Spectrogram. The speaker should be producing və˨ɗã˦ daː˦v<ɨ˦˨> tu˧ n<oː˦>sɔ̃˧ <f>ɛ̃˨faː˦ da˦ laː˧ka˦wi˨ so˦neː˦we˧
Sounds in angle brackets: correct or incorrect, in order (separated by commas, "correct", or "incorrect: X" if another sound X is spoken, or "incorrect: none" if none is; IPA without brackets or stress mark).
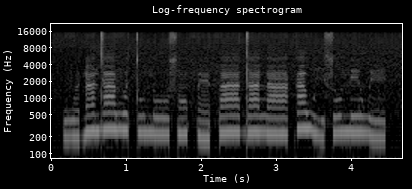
incorrect: ə˦˨, incorrect: oː˧, correct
